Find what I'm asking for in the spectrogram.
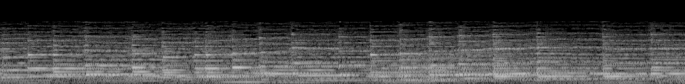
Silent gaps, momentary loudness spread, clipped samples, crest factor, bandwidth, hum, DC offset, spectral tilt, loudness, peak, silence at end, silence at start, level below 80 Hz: none; 3 LU; under 0.1%; 14 dB; 8 kHz; none; 0.1%; -5 dB/octave; -22 LUFS; -8 dBFS; 0 s; 0 s; -48 dBFS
